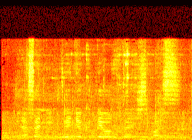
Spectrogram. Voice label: SONY shotgun ECM-B1M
